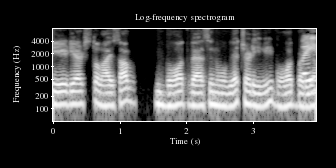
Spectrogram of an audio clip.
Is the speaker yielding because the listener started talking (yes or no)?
yes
